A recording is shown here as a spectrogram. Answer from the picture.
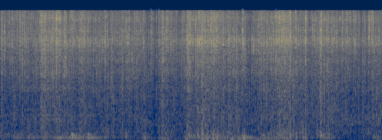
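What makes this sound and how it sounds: Hands squeeze a section of clear plastic air-cushion packaging film, an air-pillow strip, then flatten it and rub it on a table with their fingertips. The result is a steady, dense, bright crinkling and crackling with soft low thuds underneath, swelling louder in the second half.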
